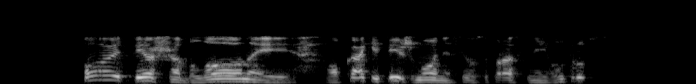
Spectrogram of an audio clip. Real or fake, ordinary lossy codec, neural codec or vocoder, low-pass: real; Opus, 24 kbps; none; 3.6 kHz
